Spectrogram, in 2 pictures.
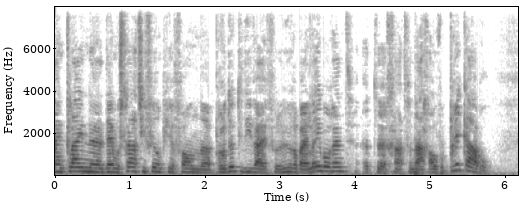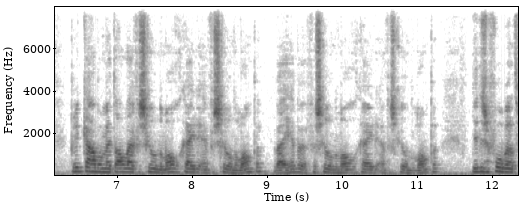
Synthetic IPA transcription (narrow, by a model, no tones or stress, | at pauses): ənklɛjndejmɔnstraːtsifɪlˠmpjəvɑnprowdɵk̚tədiʋɛjvərɦyːrəbɛjlejborɛntətχaːtfɑndaːχowvəɹprɪkaːbəlˠ | prɪkaːbəlˠmɛtɑlˠəlɛjvəɹsχɪlˠəndəmowxχələkɦejdənɛnvəɹsχɪlˠəndəlɑmpəʋɛjɦɛbəv̥əɹsχɪlˠəndəmowχələkɦejdənɛ̰nvəɹsχɪləndəlɑmpə | d̥ɪtɪs̬ə̃nvʊːɹbeːlˠt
